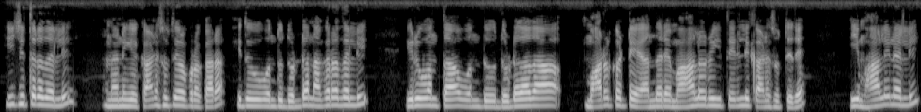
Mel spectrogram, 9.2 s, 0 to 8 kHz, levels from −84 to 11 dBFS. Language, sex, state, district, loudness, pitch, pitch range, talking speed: Kannada, male, Karnataka, Raichur, -14 LUFS, 180 Hz, 165-195 Hz, 105 wpm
